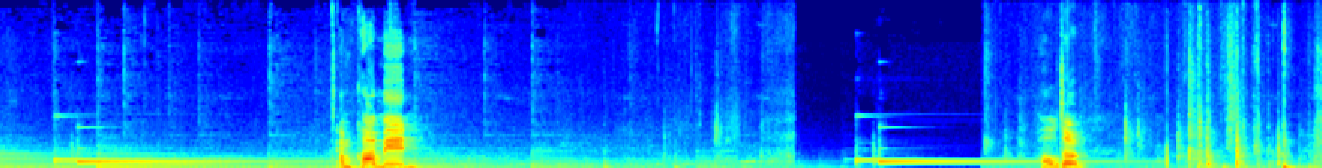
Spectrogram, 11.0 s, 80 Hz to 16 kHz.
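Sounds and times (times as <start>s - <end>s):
two-tone doorbell chime: 0.4s - 2.8s, 7.1s - 9.4s.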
